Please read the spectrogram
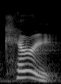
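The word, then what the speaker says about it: Kerry: For example, I talk about this curry business, curry ใช่ไหมคะครูก็บอกว่าบริษัทสีส้มๆที่ทำ delivery ชื่ออะไรคะ curry ใช่ไหม alright but actually it's pronounced as carry carry like Tom and Jerry ใช่ไหมแล้วก็เรือ ferry เราก็พูดเรือเฟอร์รี่เวลาครูพูดกับเพื่อนครูก็พูดเรือเฟอร์รี่ครูไม่เคยบอกว่าแกไปเรือเฟอร์รี่กันเถอะ คนก็จะอะไรเนี่ยแล้วก็มีคนบอกว่าก็เขาชื่อบริษัทเคอรี่คุณจะไปแก้อะไรครูก็บอกว่าเอ้าไม่ได้ว่าอะไรค่ะครูก็เรียก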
